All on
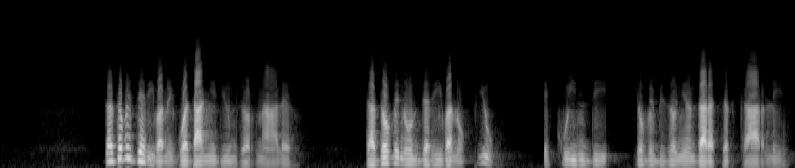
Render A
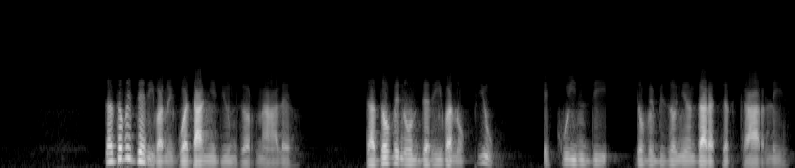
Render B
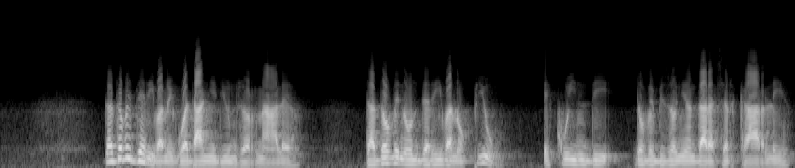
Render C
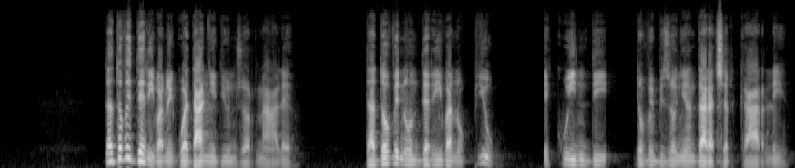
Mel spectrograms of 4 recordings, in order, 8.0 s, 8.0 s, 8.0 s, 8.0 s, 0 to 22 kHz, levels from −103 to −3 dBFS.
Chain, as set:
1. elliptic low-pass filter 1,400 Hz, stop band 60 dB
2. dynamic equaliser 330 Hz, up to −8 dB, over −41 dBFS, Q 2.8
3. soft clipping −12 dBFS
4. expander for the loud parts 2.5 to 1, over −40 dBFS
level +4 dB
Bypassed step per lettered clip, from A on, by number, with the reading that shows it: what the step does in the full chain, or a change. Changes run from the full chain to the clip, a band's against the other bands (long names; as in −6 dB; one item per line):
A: 3, distortion level −26 dB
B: 4, 125 Hz band +3.5 dB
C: 1, 2 kHz band +7.0 dB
